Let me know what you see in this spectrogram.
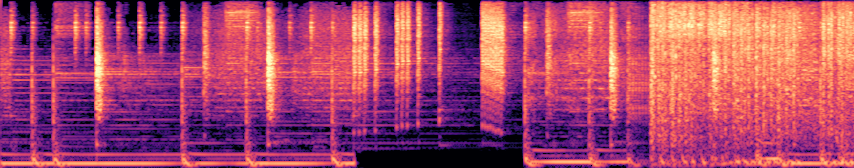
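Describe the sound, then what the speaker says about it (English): Suppressive marching gunfire in the video game Zenless Zone Zero comes as rapid, repeated shots and bursts, with a brief lull before it resumes as a dense, continuous volley. "Gunfire? This pattern. Suppressive marching fire."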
